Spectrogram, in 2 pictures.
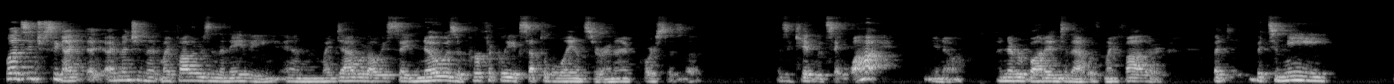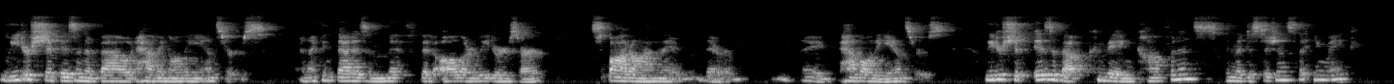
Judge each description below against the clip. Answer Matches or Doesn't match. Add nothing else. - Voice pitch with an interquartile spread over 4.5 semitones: Doesn't match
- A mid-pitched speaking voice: Matches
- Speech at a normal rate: Matches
